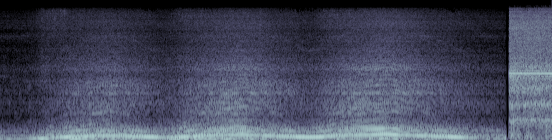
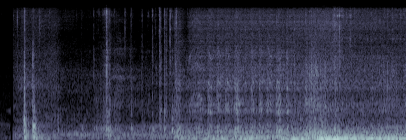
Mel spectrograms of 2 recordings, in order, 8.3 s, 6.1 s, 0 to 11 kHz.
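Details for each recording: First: 1994 Audi 80 2.3 after head gasket repair, timing corrected from 180 degrees out, warmed up with cooling system bled: revs up and settles smoothly three times, even note, no misfires or knocks; healthy. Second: 1994 Audi 80 2.3, head gasket redone years ago, recent stutter on morning startup and white smoke: starter whirs, engine catches with stumbling uneven beat, settles to lumpy idle: head gasket appears blown again.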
